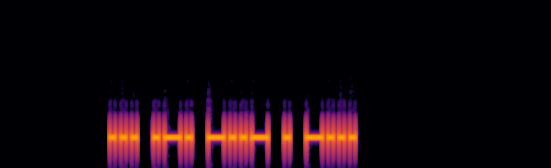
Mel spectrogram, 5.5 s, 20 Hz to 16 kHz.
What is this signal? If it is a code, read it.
Morse code, heard as a keyed tone, about 22 wpm, 700 Hz. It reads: SRXEB
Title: Code Groups - 5 Letters - 22wpm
